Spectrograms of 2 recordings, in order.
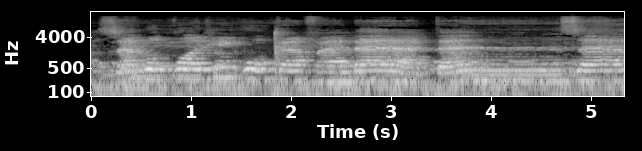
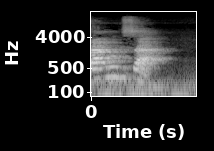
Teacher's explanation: Suara hidung ada nggak? Ada. Makanya ikhfa itu tahan dua harokat.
